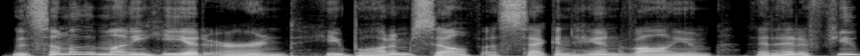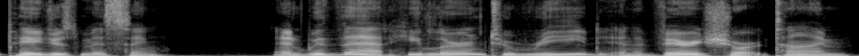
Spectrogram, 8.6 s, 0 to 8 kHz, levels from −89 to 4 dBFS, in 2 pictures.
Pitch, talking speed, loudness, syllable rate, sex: 130 Hz, 225 wpm, -17 LUFS, 5.5 syllables/s, male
